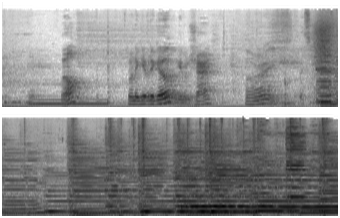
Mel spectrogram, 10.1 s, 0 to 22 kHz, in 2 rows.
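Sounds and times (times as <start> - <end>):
acoustic guitars strumming: 4.6 - 10.0.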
